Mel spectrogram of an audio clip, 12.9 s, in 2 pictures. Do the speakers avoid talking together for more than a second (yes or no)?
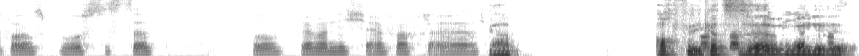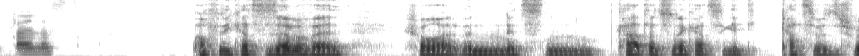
no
